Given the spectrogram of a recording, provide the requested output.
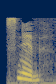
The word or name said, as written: snib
